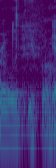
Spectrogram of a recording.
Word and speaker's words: Oladipo: Oladipo. – Are we saying that right? – Yeah, that's a basketball player. – Okay. – Well, his last name. – Victor. I actually didn't know that. – Victor Oladipo.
